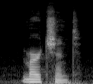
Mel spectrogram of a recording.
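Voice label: "merchant", US English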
